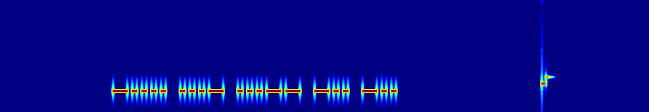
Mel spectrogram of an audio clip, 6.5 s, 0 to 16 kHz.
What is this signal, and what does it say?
Morse code, heard as a keyed tone, about 25 wpm, 700 Hz. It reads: 6V3DD
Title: Code Groups - 5 Letter:Numbers - 25wpm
